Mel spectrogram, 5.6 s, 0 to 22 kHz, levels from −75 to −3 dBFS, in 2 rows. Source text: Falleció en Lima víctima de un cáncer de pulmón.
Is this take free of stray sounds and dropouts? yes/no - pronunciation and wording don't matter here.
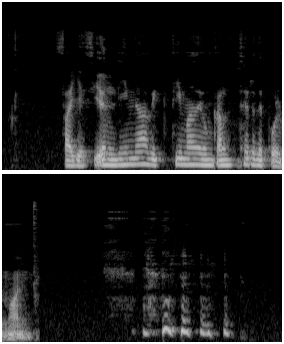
no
